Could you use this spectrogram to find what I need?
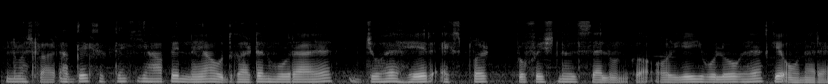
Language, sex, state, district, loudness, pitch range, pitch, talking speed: Hindi, male, Maharashtra, Solapur, -32 LUFS, 115-130 Hz, 125 Hz, 210 wpm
